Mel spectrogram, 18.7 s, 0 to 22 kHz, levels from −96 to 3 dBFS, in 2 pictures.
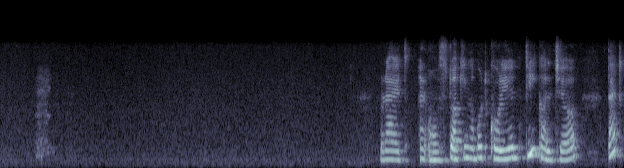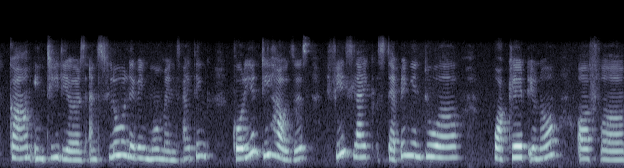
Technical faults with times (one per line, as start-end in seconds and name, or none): none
